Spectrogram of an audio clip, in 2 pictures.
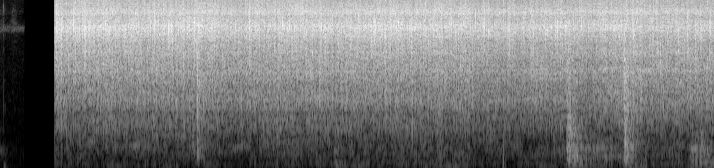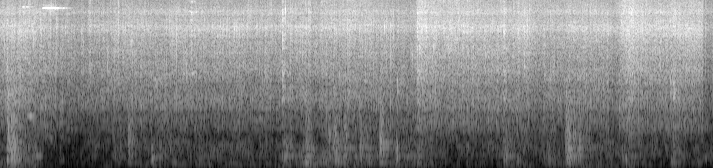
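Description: Mangalore-style fish fries in oil on a tawa with a loud, continuous close sizzle. A few quieter clinks and scrapes of handling sound under the crackle, and nobody speaks.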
